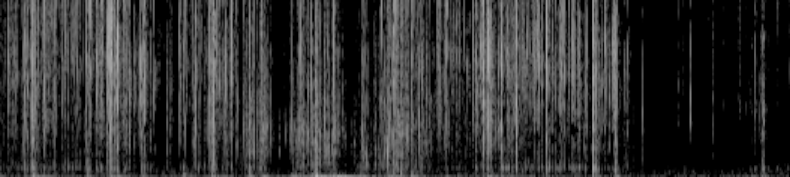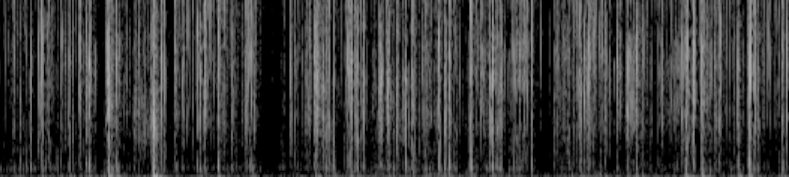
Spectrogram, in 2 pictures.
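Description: A metal-needle derma roller is rolled across a clear plastic bubble wrap sheet with air-filled bubbles, scratching the surface. Dense, bright crackling and scratching runs throughout, with a brief quiet pause around four seconds before it resumes.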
